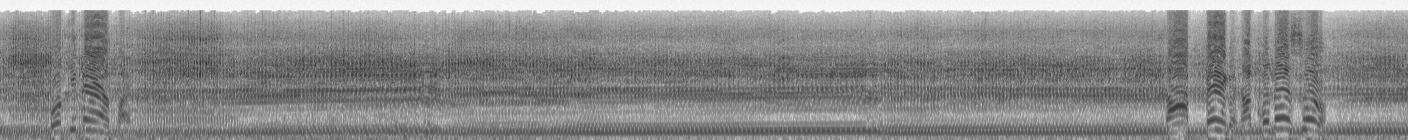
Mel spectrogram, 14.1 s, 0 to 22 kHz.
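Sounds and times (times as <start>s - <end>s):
motorcycle engine at full throttle: 0.0s - 14.0s.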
